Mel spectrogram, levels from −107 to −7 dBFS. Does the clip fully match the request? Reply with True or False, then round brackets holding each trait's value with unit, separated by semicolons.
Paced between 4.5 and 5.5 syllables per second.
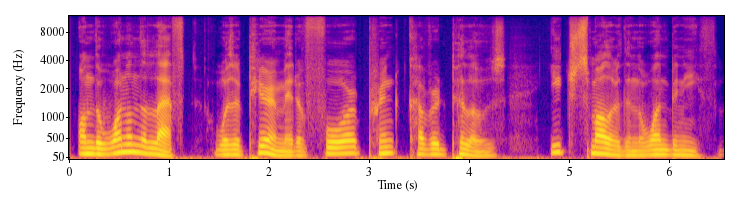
True (5.2 syllables/s)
